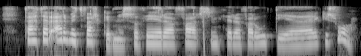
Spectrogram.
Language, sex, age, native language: Icelandic, female, 30-39, Icelandic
